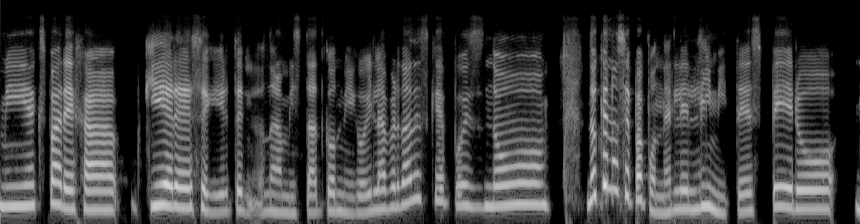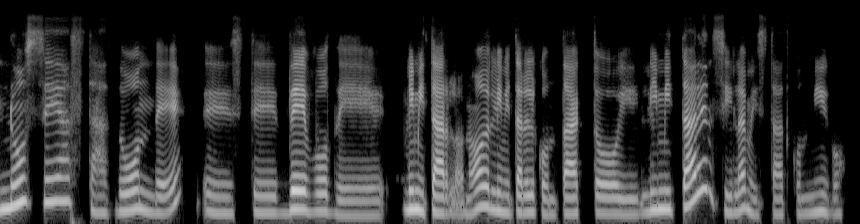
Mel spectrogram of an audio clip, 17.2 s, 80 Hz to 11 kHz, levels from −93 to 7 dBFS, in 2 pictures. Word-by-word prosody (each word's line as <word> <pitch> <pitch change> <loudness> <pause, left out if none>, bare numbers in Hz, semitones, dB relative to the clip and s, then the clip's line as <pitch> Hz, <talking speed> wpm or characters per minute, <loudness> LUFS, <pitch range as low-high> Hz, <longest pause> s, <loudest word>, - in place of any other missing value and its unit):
mi 270 +1 +2
expareja 235 -5 +4 0.2
quiere 270 -2 +6
seguir 215 -4 -3
teniendo 230 -2 -4
una 210 -1 -4
amistad 200 0 -5
conmigo, 205 -2 -5
y 210 - -3
la 235 +1 0
verdad 285 +6 0
es 365 - -6
que, 170 -1 -4
pues, 260 - -5
no 285 +2 +2
no 295 +5 -2
que - - +9
no 485 - +2
sepa 380 -5 +3
ponerle 220 0 -2
límites, 220 -4 -2
pero 240 -3 +2 0.2
no 260 +7 +3
sé, 320 +1 -2
hasta 215 - -7
dónde, 215 - -2 0.2
este, 195 0 -8
debo 215 -1 +4
de 165 -2 -9 0.2
limitarlo, 220 -4 +2
¿no?, 225 +8 -1
de 265 - +1
limitar 205 -3 -2
el 200 0 -3
contacto 185 +1 -2
y 180 0 -7
limitar 235 - +1
en 430 - -11
sí, 210 - -9
la 220 +4 -2
amistad 180 -4 -10
conmigo. 190 0 -10
225 Hz, 145 wpm, -23 LUFS, 195-265 Hz, 0.2 s, que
